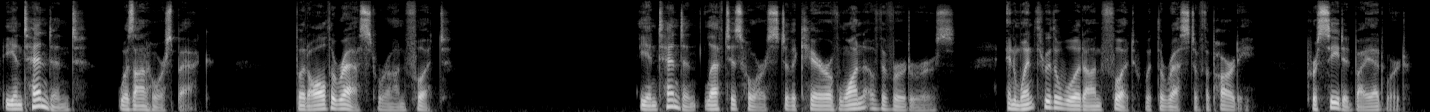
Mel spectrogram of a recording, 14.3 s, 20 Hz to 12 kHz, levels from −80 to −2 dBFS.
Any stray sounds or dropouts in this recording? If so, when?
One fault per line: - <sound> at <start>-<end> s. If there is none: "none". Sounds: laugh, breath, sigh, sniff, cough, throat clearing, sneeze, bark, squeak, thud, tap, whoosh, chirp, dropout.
none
